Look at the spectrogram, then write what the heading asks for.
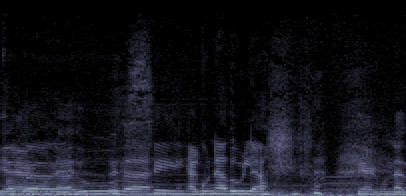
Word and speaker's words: Doula: Sí, alguna dula. ¿Tiene alguna dula? Sí. No, el Face. Sí, yo me manejo mucho por Face. ¿Cómo era tu apellido? Es Dula. Que se escribe Doula.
